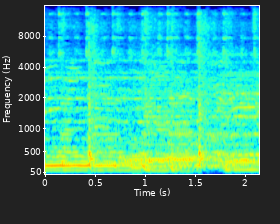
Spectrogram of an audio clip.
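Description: Live rock band playing: a woman singing over electric guitar, bass guitar and drums, with a steady drum beat of about two hits a second.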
